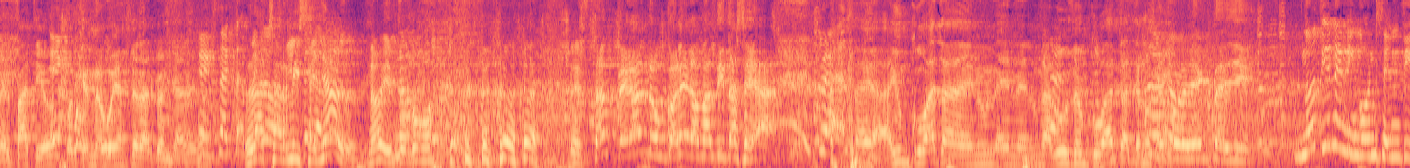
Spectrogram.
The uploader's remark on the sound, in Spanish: La Ruina desde Bilbao. Sube el público de Bilbo.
